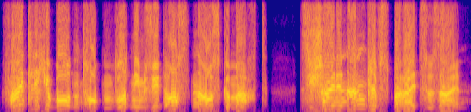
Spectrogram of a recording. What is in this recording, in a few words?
TANKS, german; Battle Engine Aquila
